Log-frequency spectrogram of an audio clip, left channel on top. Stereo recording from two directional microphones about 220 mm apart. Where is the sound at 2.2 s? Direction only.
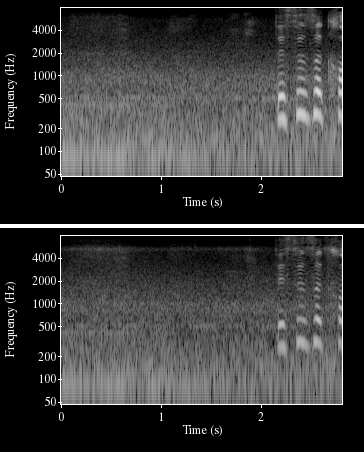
25° left (ahead or behind).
